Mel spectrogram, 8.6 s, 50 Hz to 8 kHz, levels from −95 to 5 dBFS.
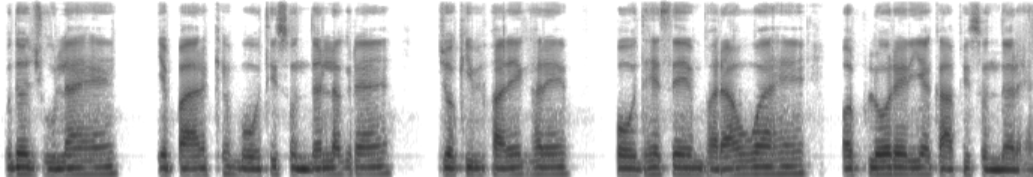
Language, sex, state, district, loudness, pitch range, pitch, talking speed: Hindi, male, Uttar Pradesh, Ghazipur, -22 LUFS, 105-110 Hz, 110 Hz, 180 wpm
